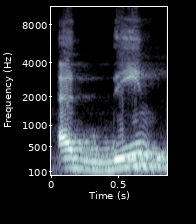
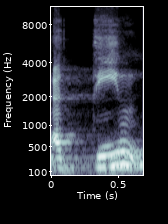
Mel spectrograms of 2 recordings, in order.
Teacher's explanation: Masalah pita suara, jahar dan hamas. Ad-din ada jahar, ada gataran karena pita suara hampir tertutup, nafasnya agak lancar buat gataran. Tapi ad-tin pakai ta, hamas, nafasnya lancar karena pita suara terbuka.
